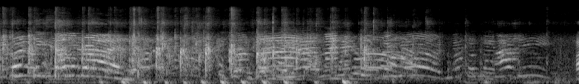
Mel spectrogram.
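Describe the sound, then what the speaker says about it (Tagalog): Enthusiastic applause from a crowd at a birthday celebration, steady rapid clapping with cheering voices mixed in, loud and close throughout. "Malakas na palakpak po para sa birthday celebrant!"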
